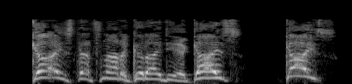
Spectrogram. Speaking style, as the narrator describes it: shouted a marshal through a megaphone

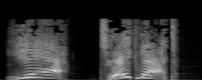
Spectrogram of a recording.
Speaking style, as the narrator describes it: roared in my mind

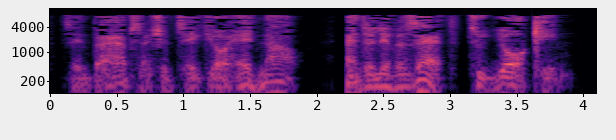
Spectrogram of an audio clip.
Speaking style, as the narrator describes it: hissed, spittle flecking

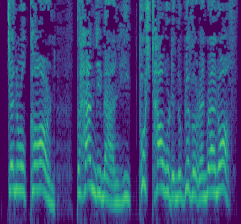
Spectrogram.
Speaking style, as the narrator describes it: shouting

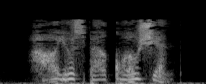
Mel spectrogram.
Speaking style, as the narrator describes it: she asked, whispering into my ear

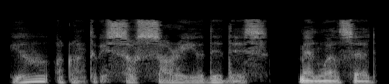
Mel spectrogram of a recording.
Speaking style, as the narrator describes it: his delighted whisper rasping in Diego's ear

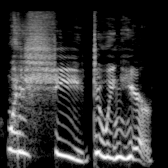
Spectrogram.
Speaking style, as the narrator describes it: Kate found her voice and screamed

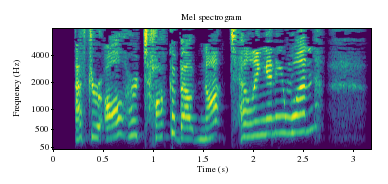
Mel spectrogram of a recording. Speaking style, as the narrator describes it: I shrieked

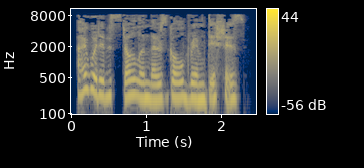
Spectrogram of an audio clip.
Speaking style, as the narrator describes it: Eleanor said, laughing

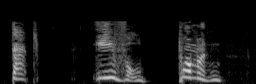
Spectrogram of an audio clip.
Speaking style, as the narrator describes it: gasped Hermione, who seemed to be having difficulty talking due to rage

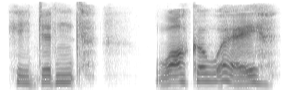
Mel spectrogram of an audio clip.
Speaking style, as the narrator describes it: Adian rasped

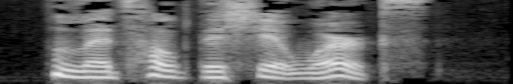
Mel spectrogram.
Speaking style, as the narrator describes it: she laughed

